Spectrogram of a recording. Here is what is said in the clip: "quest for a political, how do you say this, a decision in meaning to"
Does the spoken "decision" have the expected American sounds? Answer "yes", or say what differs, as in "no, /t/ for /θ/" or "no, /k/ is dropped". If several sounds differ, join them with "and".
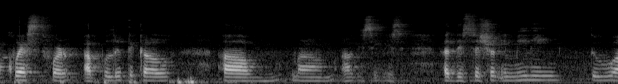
no, /ʃ/ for /ʒ/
